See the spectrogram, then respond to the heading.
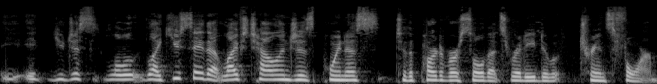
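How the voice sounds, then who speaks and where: A woman's somewhat breathy voice at medium pitch, fairly slow and with hardly any pauses, very even in loudness, with ordinary pitch variation. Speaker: podcast host. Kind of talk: interview question.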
